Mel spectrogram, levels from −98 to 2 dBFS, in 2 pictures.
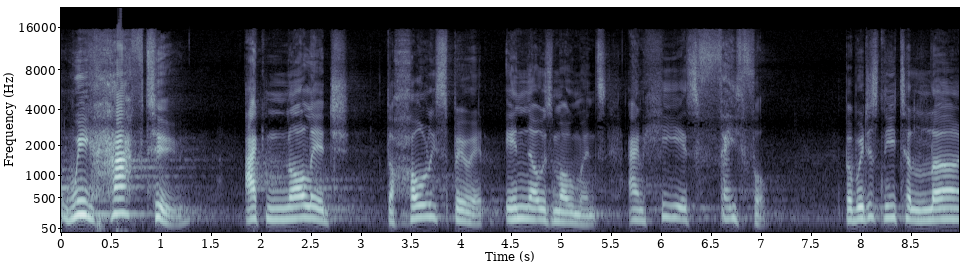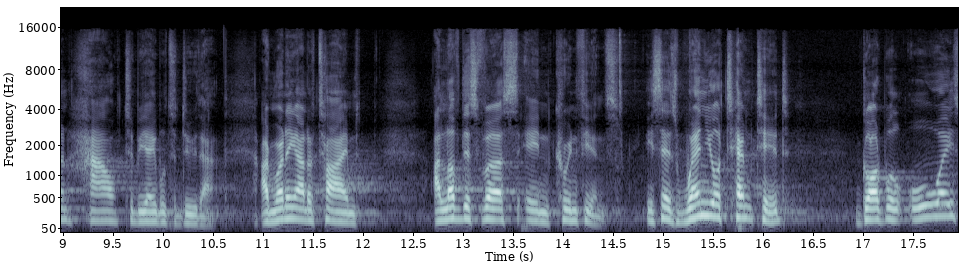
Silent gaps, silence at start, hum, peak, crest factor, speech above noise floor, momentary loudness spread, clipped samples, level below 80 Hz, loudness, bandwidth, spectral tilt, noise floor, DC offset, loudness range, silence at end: none; 0 s; none; 0 dBFS; 22 dB; 36 dB; 15 LU; under 0.1%; -66 dBFS; -22 LUFS; 16 kHz; -5.5 dB/octave; -58 dBFS; under 0.1%; 7 LU; 0 s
